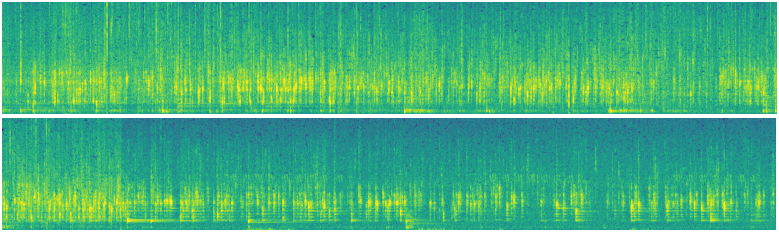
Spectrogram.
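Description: Chicken pieces frying in hot oil in a steel wok, a dense sizzle and crackle with a spatula scraping and stirring. A little over halfway through the sizzle drops to a quieter crackle.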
